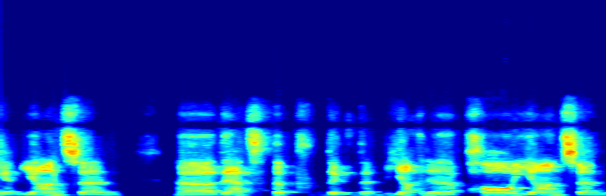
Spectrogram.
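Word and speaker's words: Janssen: i'm being snooty and sophisticated and whatever first pronouncing it yonsen that's the the paul johnson was a belgian physician who created a pharmaceutical company in 1955.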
